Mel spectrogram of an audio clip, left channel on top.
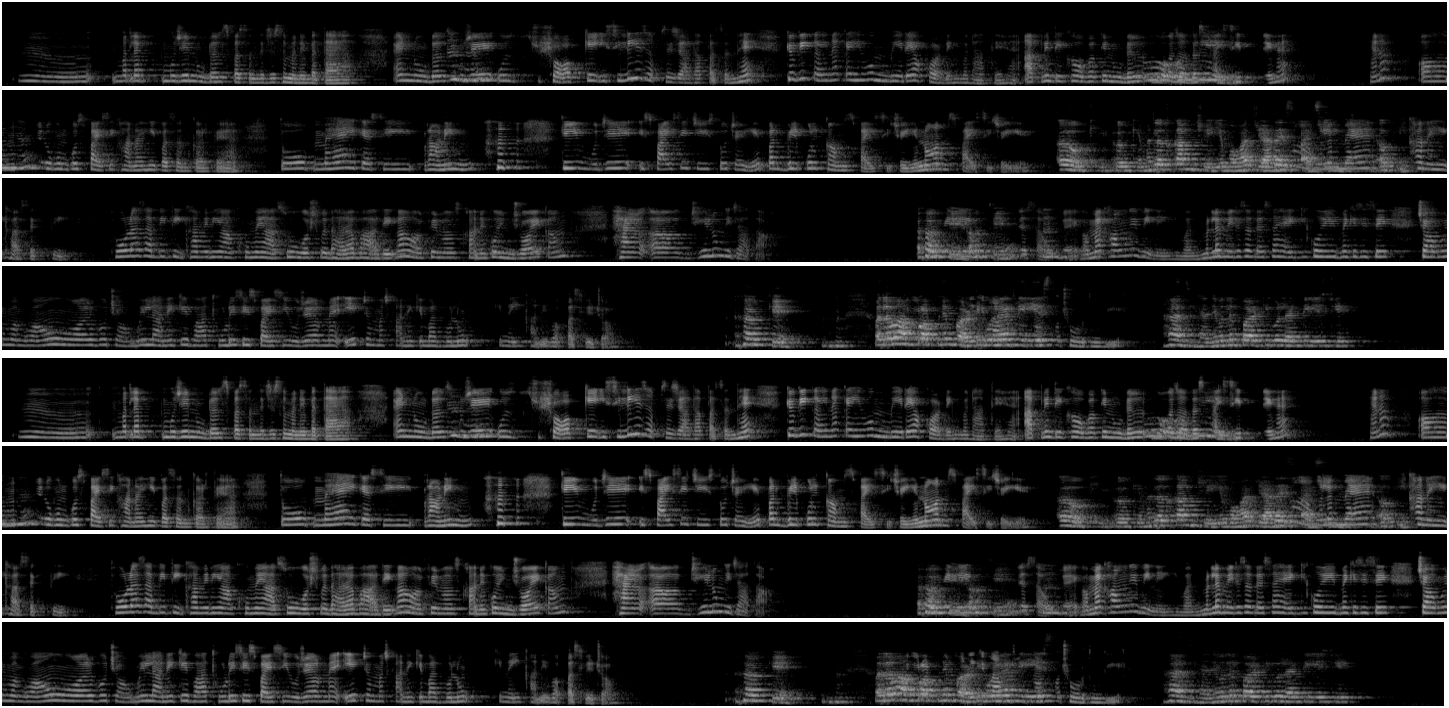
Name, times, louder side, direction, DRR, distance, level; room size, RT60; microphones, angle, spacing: voice 1, 0.2-12.9 13.7-24.7 27.3-29.6 30.0-36.6 38.2-38.6 39.1-48.0 48.3-49.5 52.4-54.6, right 4 dB, 30° right, 12 dB, 0.6 m, -36 dB
voice 2, 4.5-4.8 11.4-12.3 14.4-14.7 25.0-28.5 38.0-39.6 50.7-51.3 51.5-53.8 55.0-56.7, left 1 dB, 35° left, -3 dB, 2.4 m, -34 dB
6.0 x 5.6 x 6.7 m, 0.81 s
head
